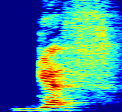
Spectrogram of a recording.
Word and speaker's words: guess: The words guess and guest also have a silent U.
